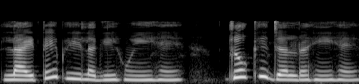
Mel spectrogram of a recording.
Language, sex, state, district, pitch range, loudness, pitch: Hindi, female, Madhya Pradesh, Bhopal, 210-255 Hz, -17 LUFS, 215 Hz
